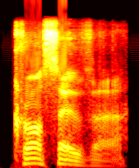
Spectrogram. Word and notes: crossover: British English

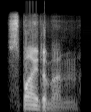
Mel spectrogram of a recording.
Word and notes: spiderman: British English

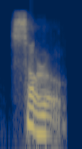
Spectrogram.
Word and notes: sorrow: Indian

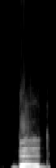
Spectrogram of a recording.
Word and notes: bed: American English

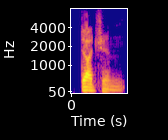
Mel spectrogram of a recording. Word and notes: dudgeon: American English

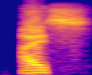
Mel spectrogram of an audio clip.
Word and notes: ICE: American English

